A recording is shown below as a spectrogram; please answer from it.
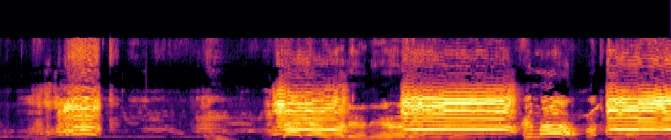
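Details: Four baby goats bleat in high, wavering, nasal cries, several overlapping.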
